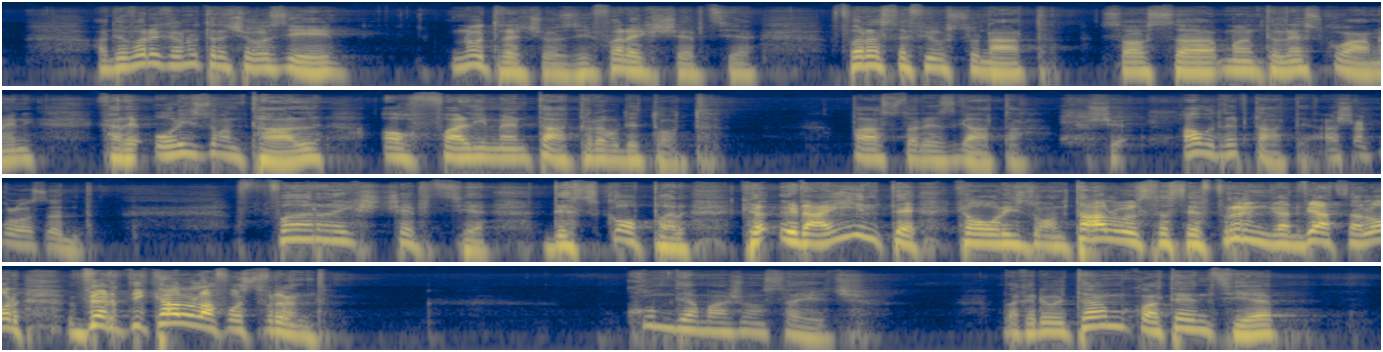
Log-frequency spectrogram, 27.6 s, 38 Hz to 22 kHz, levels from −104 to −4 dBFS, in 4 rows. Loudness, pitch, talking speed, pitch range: -26 LUFS, 130 Hz, 140 wpm, 110-165 Hz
